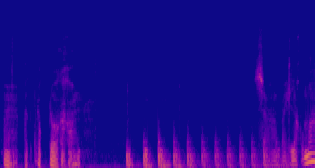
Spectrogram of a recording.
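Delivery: soft, tense murmur; nervous hush at the door. Acted. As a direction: keep it down before knocking. About to knock, hushed.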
